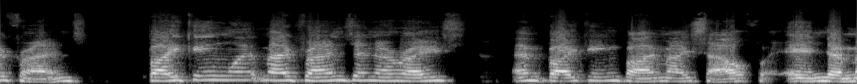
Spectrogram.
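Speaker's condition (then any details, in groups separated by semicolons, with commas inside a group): Cerebral palsy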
